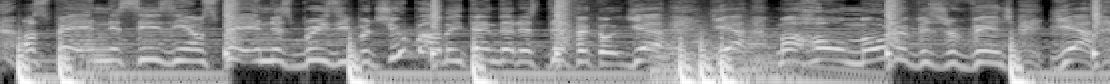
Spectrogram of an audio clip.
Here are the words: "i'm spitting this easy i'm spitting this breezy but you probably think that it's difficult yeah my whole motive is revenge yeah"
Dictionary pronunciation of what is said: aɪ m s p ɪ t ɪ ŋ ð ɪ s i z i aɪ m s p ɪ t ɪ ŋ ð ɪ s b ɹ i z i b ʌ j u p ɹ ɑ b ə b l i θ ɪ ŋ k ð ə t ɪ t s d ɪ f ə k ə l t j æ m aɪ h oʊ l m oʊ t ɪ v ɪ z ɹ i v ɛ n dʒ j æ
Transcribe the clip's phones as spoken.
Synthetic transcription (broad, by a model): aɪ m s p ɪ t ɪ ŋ ð ɪ s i z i aɪ m s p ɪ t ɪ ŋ ð ɪ s b ɹ i z i b ʌ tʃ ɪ p ɹ ɑ b ə b l i θ ɪ ŋ k ð ə t ɪ t s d ɪ f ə k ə l t j æ m aɪ h oʊ l m oʊ t ɪ v ɪ z ɹ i v ɛ n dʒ j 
